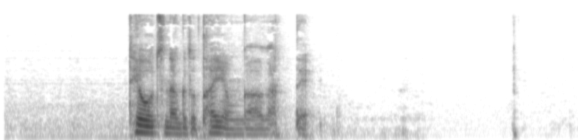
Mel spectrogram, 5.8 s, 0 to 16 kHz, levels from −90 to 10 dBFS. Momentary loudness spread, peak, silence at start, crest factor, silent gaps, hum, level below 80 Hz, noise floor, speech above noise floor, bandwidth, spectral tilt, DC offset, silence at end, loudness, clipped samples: 17 LU; -6 dBFS; 1.3 s; 26 dB; none; none; -62 dBFS; -80 dBFS; 54 dB; 12 kHz; -4.5 dB/octave; under 0.1%; 2.7 s; -27 LUFS; under 0.1%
